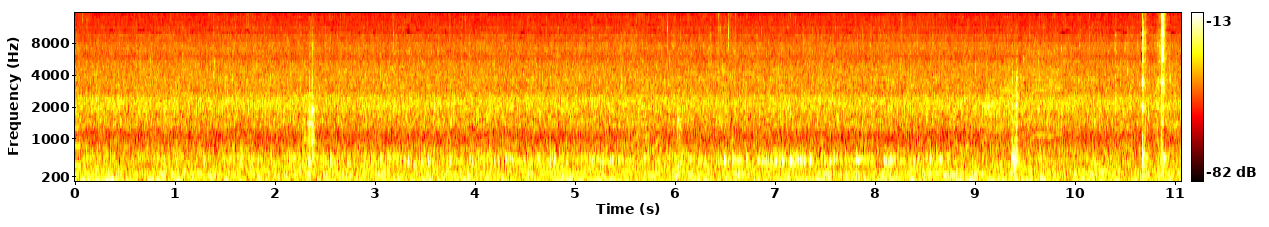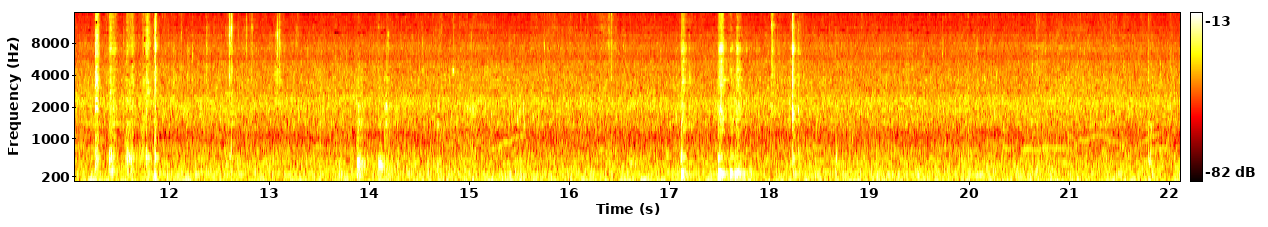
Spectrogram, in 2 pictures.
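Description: A metal kettle and teapot being handled and set down by a wood fire: a few light clinks and knocks, mostly about halfway through and again a few seconds later, over faint steady background noise.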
